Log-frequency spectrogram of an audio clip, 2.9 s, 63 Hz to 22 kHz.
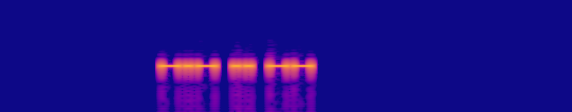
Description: Morse code, heard as a keyed tone, about 37 wpm, 700 Hz. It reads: KIM
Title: USA Common Names - 40wpm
